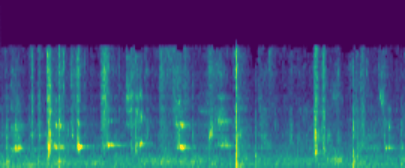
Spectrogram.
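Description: Tennis ball struck by rackets during a doubles rally on a hard court: sharp hits every second or so, the loudest about two and a half seconds in. Sneakers squeak on the court surface in the first half, over a low crowd murmur.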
